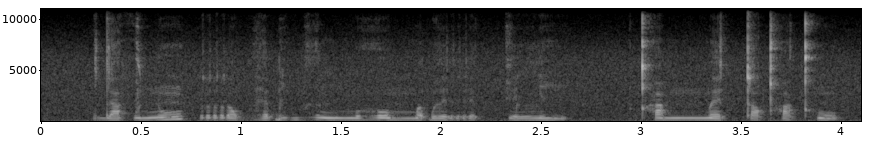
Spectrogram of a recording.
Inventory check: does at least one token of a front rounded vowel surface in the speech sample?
no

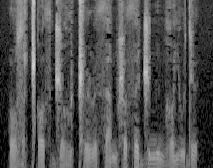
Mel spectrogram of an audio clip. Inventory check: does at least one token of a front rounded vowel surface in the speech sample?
yes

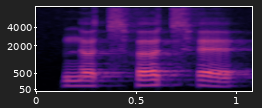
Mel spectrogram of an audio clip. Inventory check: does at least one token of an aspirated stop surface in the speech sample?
yes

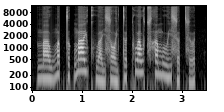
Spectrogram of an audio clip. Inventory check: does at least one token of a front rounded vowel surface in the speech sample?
no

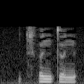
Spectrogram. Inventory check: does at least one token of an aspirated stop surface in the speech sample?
yes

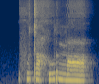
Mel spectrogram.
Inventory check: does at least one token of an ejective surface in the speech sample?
no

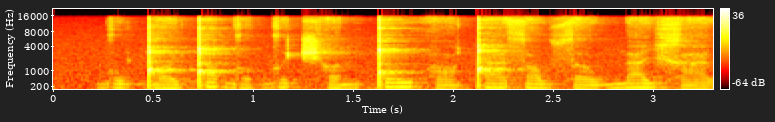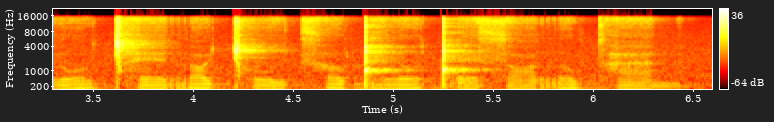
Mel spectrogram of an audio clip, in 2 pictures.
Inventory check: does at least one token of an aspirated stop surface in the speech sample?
yes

